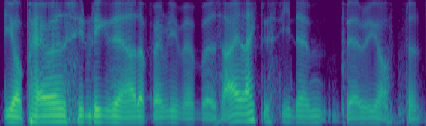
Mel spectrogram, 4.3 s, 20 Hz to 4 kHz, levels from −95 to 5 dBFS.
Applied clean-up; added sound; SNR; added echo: none; none; none; none.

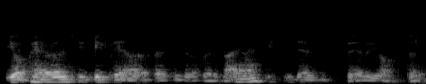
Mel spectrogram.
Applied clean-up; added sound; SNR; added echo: neural mask model DeepFilterNet 3.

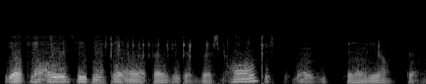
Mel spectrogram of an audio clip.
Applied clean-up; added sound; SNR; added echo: neural separator model SepFormer WHAMR!.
